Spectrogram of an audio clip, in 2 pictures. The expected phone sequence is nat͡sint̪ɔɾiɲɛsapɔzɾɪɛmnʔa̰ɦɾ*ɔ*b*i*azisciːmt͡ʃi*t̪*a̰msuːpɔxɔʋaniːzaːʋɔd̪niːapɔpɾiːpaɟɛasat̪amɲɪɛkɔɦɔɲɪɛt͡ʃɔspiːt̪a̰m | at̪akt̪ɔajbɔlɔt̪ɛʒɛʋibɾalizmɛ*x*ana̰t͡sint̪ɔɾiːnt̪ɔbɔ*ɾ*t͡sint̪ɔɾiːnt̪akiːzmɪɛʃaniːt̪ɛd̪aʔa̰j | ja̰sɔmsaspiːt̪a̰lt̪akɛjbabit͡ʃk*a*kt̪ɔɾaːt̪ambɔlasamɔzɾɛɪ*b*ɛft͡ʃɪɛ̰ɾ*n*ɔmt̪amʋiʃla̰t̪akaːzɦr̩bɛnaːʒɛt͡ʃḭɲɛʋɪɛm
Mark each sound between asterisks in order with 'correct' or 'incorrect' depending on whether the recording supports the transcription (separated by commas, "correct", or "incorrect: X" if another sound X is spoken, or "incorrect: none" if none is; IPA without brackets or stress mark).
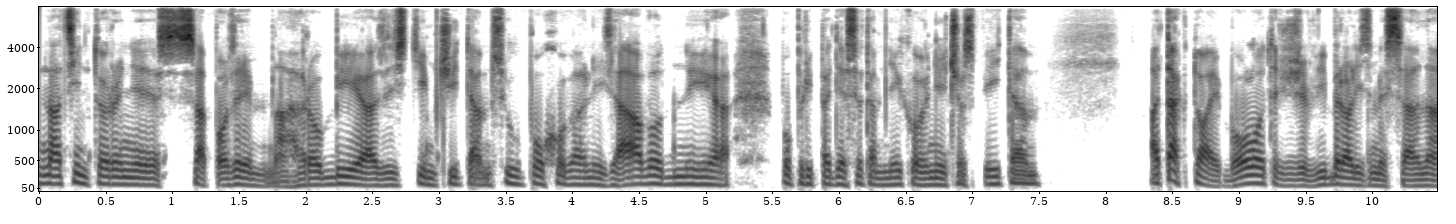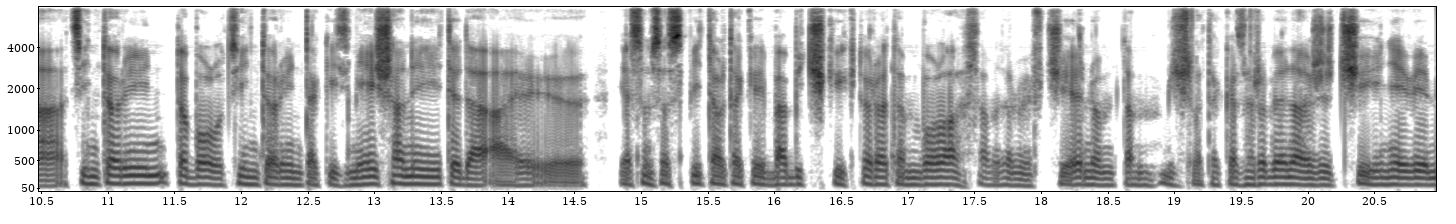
correct, correct, correct, incorrect: s, incorrect: l, incorrect: i, incorrect: m, correct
